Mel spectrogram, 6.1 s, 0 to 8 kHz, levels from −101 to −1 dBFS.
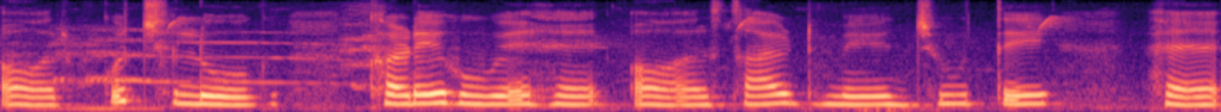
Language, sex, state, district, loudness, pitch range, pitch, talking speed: Hindi, female, Uttar Pradesh, Lucknow, -16 LUFS, 205-230 Hz, 220 Hz, 110 wpm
